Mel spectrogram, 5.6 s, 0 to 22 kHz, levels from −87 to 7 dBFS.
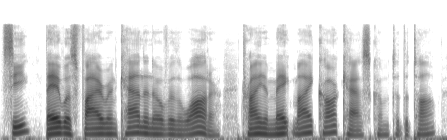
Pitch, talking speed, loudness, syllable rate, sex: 120 Hz, 195 wpm, -20 LUFS, 4.8 syllables/s, male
